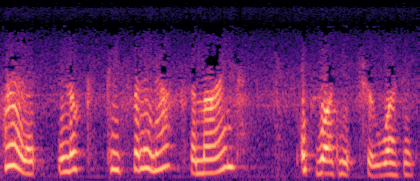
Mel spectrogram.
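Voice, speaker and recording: A woman's voice: a little high, expressive, moderate pace, over loud music, close to an everyday voice. An actress playing a nervous, curious woman visitor, hesitant and questioning, in a 1960s radio drama. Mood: uneasy. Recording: noisy, muffled old radio recording.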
